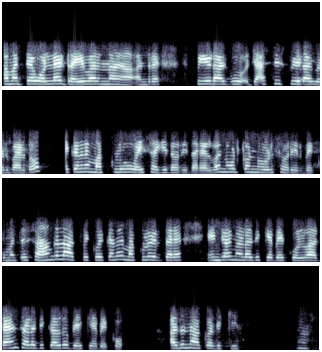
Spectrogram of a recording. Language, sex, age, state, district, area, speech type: Kannada, female, 18-30, Karnataka, Mandya, rural, conversation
